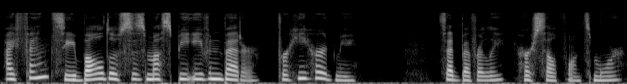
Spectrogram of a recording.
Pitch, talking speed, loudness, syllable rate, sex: 220 Hz, 155 wpm, -20 LUFS, 4.5 syllables/s, female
